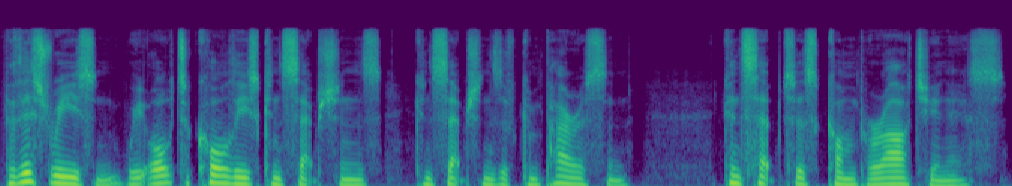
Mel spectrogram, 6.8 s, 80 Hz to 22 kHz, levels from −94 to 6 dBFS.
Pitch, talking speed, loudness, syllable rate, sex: 125 Hz, 125 wpm, -19 LUFS, 4.1 syllables/s, male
